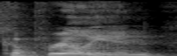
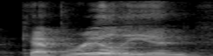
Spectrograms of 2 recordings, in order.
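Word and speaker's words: Kaprielian: it's K like k-u-h caprillion uh some people called it caprilian and I don't think it's a cap I think it's a Ka so caprillion takes the mound Quan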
